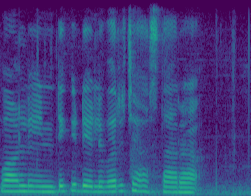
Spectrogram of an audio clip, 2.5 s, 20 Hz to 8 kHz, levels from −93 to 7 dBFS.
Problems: constant background noise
